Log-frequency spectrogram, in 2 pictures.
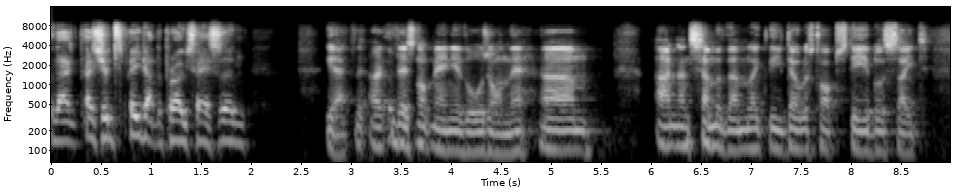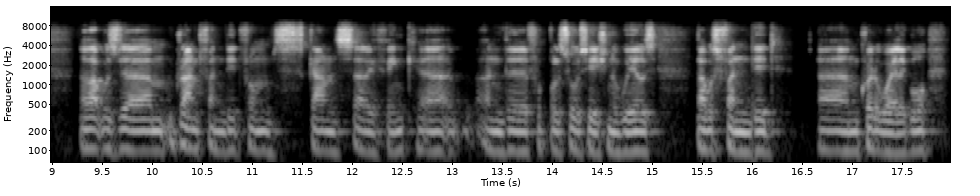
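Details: Adult man speaking; normal voice.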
